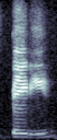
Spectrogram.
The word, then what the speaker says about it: Beatty: Chris Taylor and Catherine Batty. How are you two doing today? Good, but my name is Beatty. Beatty. Batty has two T's.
